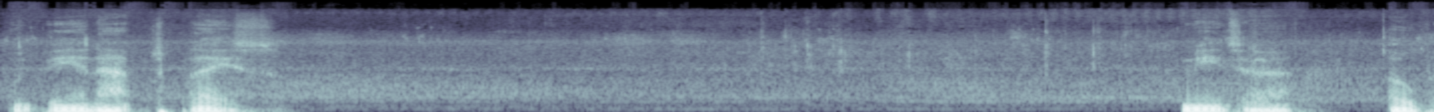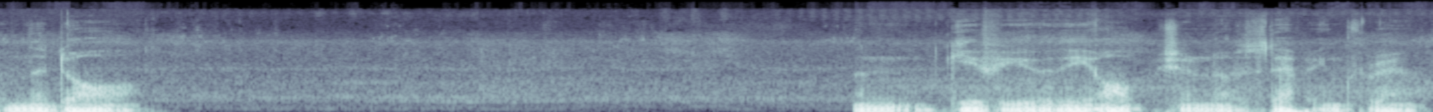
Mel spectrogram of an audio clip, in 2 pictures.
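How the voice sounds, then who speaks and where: A man voicing a seductive, grave vampire lord in an intimate ASMR roleplay, speaking in a hushed, deliberate and solemn manner. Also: extremely low pitch, level tone, gravelly, slight background noise, full character voice. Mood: solemn, inviting.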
